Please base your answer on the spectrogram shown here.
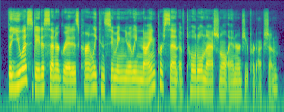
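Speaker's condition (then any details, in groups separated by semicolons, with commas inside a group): No condition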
